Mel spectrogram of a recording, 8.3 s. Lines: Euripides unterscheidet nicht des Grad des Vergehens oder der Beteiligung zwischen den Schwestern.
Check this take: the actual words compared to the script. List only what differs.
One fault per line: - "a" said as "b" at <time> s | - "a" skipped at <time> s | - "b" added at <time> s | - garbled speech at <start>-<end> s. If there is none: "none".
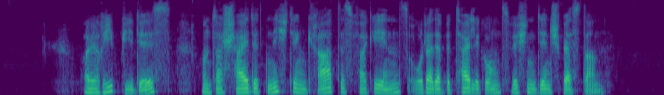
- "des" said as "den" at 3.7 s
